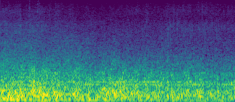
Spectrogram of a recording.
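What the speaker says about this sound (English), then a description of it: "I'm trapped in a storm?" A thunderstorm in the video game Life is Strange, with steady heavy rain and deep rolling thunder filling the whole stretch at a loud, even level, no voices.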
